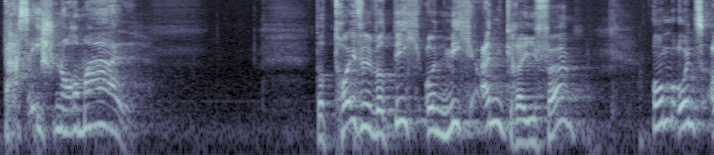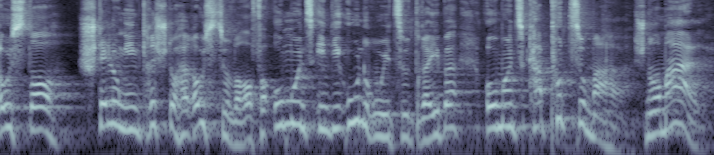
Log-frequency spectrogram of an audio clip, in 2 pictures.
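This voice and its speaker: A man's voice: high voice, very animated, measured pace, darkish tone. A man preaching a sermon to his congregation, asking them many rhetorical questions and quoting Bible verses. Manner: quotes and reads Bible verses aloud.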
